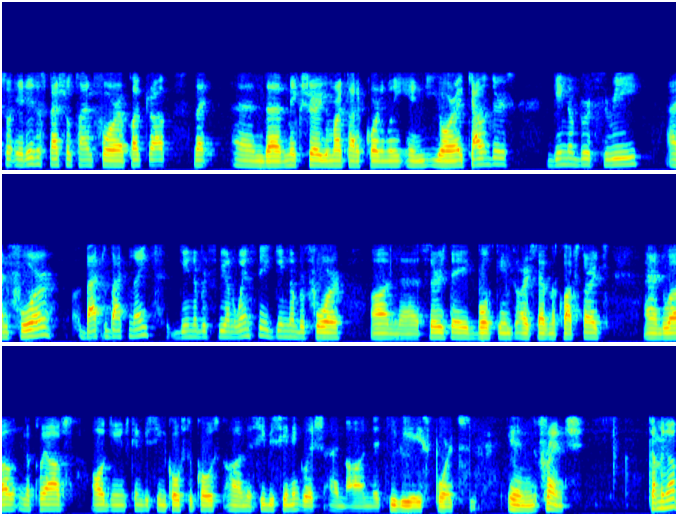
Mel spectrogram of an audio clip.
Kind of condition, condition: link, phone line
